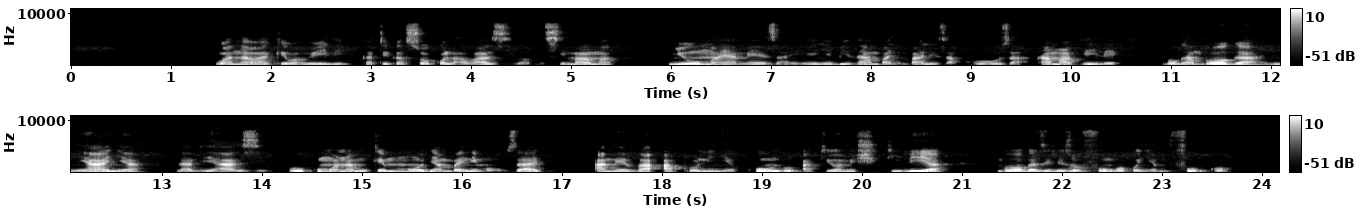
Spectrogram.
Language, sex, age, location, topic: Swahili, male, 25-35, Dar es Salaam, finance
